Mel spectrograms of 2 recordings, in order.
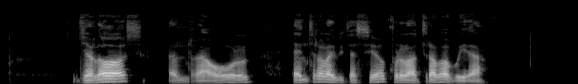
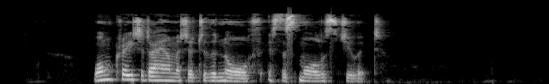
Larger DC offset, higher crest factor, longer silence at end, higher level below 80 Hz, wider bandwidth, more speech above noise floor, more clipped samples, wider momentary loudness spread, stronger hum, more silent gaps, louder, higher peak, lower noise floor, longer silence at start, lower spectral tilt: neither; about the same, 20 dB vs 18 dB; second, 0.95 s vs 1.65 s; about the same, -58 dBFS vs -62 dBFS; second, 11.5 kHz vs 16 kHz; about the same, 47 dB vs 50 dB; neither; about the same, 15 LU vs 13 LU; neither; neither; second, -23 LUFS vs -15 LUFS; about the same, -2 dBFS vs 0 dBFS; about the same, -69 dBFS vs -66 dBFS; second, 0.8 s vs 0.95 s; first, -6.5 dB/octave vs -2.5 dB/octave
